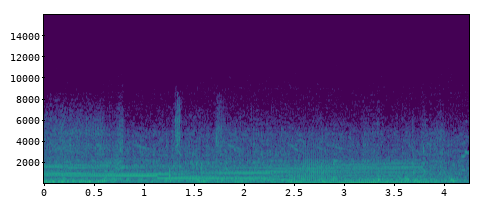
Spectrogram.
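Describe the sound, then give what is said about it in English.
A boat's engine hums steadily over wind and water noise, then its low rumble deepens partway through as the boat manoeuvres slowly, pulling alongside a little jetty. “The boat pulls alongside a little jetty, and the doctor jumps out with the mooring rope.”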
